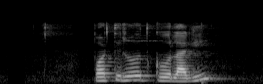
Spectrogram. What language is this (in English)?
Nepali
